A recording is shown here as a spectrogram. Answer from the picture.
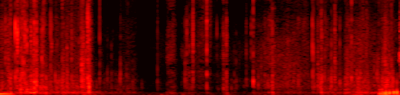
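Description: Close crinkling and rustling handling noise, scattered with small sharp clicks, louder in the first second and then softer.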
